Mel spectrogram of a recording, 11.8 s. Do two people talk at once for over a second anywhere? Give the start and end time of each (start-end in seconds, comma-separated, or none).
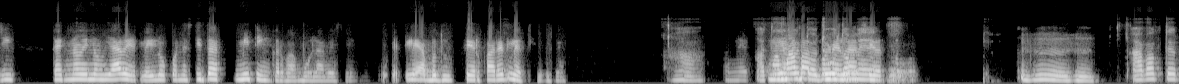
none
